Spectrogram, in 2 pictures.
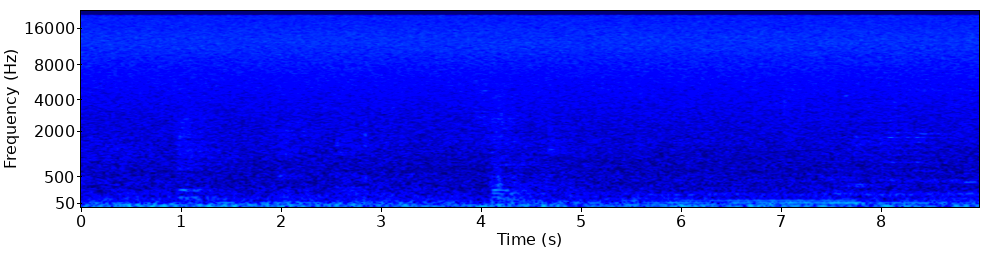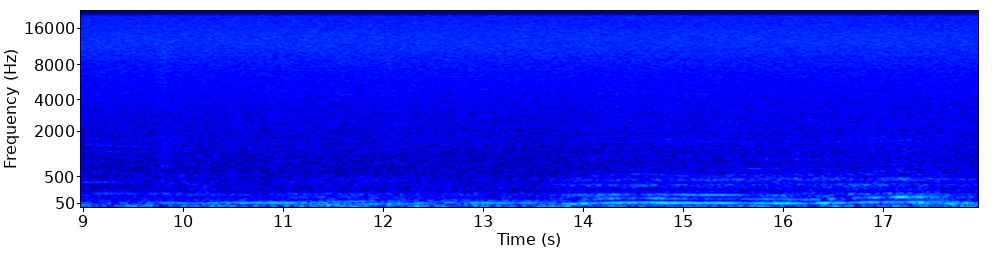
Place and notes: Thomaskirche, Hamm, Germany - Thomaskirche
empty church, wide open doors... Easter stay-at-home...
Nordrhein-Westfalen, Deutschland, 12 April 2020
